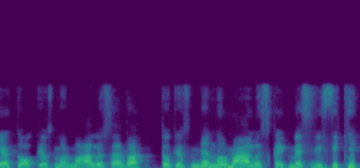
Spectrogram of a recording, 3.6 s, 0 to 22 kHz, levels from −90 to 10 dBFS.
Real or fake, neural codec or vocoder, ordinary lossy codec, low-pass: fake; codec, 32 kHz, 1.9 kbps, SNAC; MP3, 96 kbps; 10.8 kHz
